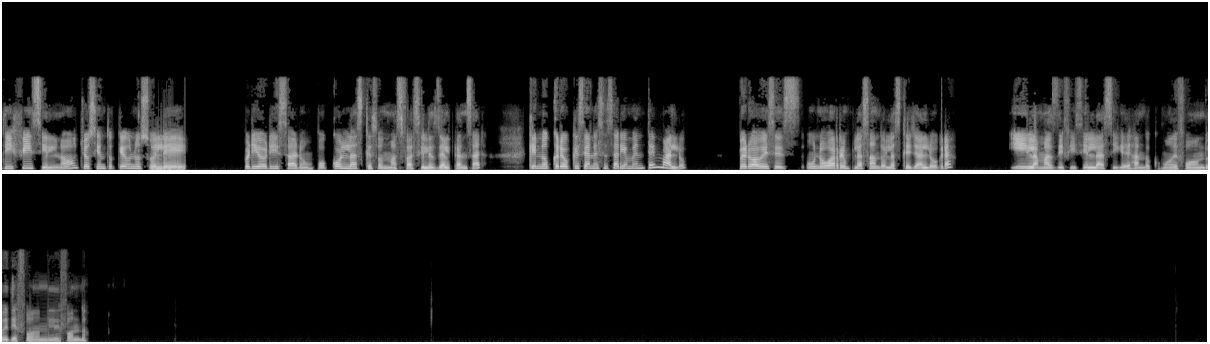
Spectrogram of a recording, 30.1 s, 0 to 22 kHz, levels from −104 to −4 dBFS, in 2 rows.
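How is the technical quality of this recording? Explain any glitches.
The recording has two kinds of glitch: two bursts of robotic sound and one electrical click.

From 1.86 to 2.29 s, and again from 15.43 to 15.82 s, the speech turns into a rigid, metallic buzz pitched at 100 Hz. This is robotic sound from repeated short buffers, likely caused by a 10 ms chunk being looped while audio arrived late. About half the first stretch and most of the second are repeats.

At 11.75 s there is a sharp snap on top of the speech, an electrical switching spike likely picked up from a nearby switch or static discharge.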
